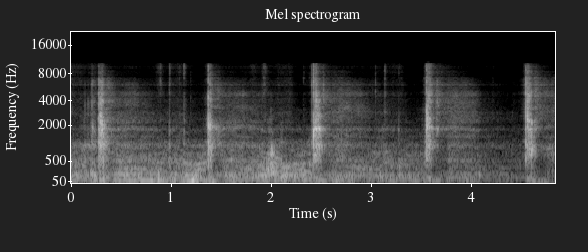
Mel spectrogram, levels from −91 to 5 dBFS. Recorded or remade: remade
